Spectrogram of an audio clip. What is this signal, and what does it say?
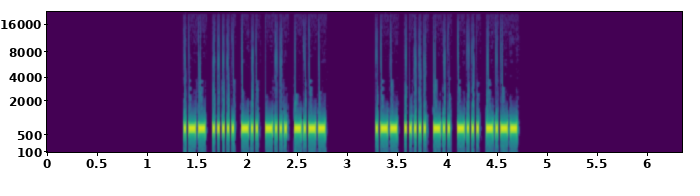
Morse code, heard as a keyed tone, about 52 wpm, 700 Hz. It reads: W5DBY W5DBY
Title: USA Call Signs - 5 Characters - Repeated 2x - 50wpm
